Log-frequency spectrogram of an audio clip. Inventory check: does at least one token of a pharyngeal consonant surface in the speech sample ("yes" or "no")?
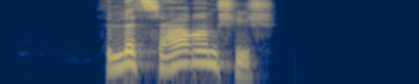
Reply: yes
